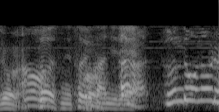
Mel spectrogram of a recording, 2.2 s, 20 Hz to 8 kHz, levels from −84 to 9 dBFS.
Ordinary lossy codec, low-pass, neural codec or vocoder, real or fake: AAC, 16 kbps; 7.2 kHz; none; real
